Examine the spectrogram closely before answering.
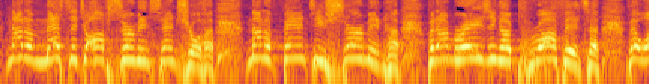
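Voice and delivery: loud, slow shouted preaching; full-force preaching. Acted. Preacher shouting to the congregation, full force. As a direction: preach it out to the back row.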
